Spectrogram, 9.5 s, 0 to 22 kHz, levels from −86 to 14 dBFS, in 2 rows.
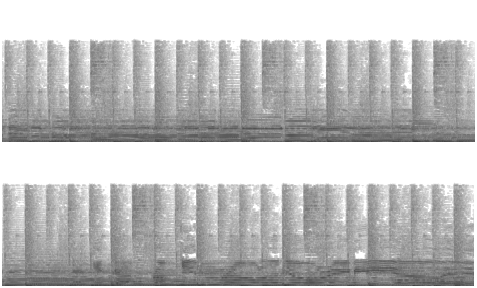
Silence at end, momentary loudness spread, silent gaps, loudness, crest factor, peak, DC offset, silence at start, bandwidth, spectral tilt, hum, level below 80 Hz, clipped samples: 0 s; 2 LU; none; -17 LUFS; 16 dB; -2 dBFS; under 0.1%; 0 s; 16.5 kHz; -4.5 dB/octave; none; -24 dBFS; under 0.1%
